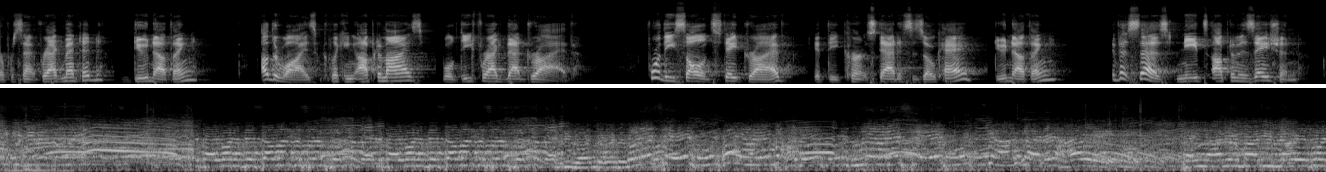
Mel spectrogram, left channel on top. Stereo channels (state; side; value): different; both; correlation 0.00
